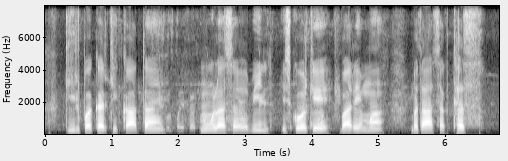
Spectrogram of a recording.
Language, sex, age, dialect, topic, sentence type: Chhattisgarhi, male, 18-24, Western/Budati/Khatahi, banking, statement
